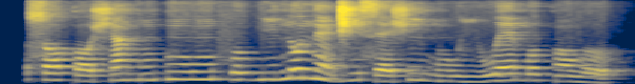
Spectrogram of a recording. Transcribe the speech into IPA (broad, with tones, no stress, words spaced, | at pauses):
sɔ˧kɔ˨ ʃã˨˦ɡ͡bũ˧ kũ˧wũ˧ fo˦ɡ͡bĩ˦ no˦ nɛ̃˦˨d͡ʒi˧sɛ˨ ʃĩ˧mũ˨ wi˨ wɛ˧mo˧kɔ̃˨ wo˨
